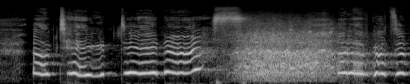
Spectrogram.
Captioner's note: audience laughing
